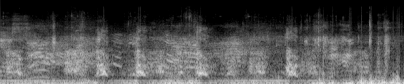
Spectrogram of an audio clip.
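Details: Neapolitan Mastiff named Kuba, a working dog protecting his owner from multiple agitators; deep, forceful barks repeated roughly every half second, overlapping with people shouting and a steady low hum.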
